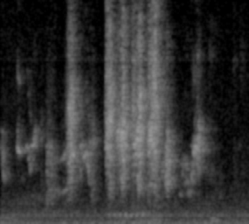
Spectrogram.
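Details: Sunday-morning chatter from three pet parakeets: a dense run of bright, scratchy high twitters that swells to a loud burst in the middle and then fades into lighter chirps.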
